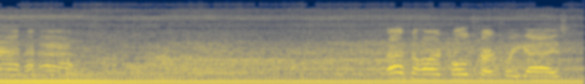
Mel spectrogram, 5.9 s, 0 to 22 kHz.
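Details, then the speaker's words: 1997 MTD Yard Machines riding mower single-cylinder, hard cold start at 10°F (-12°C), started with ether sprayed into the carburetor: steady low even drone once running. "guys PR The Ether in the carburetor got it started"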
